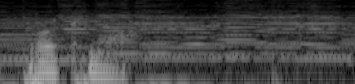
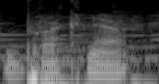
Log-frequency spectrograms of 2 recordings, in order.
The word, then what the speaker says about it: Brückner: Today is episode 19 with Oskar Brückner.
